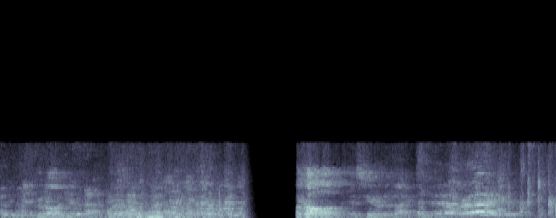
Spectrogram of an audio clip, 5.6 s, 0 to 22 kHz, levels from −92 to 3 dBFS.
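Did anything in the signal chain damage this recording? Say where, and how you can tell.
Yes. From 2.44 to 2.97 s the sound smears into a fading buzz, then about 0.4 s of silence, and resumes with roughly half a second gone, likely a long network dropout.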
